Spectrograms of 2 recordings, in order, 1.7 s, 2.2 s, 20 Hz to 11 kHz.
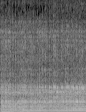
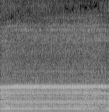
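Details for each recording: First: Brand-new OS 40 FP glow engine on a PT-40 RC airplane, held back by an assistant during ground break-in: loud, steady high-pitched buzz at full throttle with a rough, burbling edge; mixture set rich, to be leaned with the needle valve. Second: New O.S. 40 FP glow engine on a PT-40 RC airplane during ground break-in, needle leaned slightly: high buzz drops in pitch as throttle comes back, settling into a steady, even low idle suitable for taxiing.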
